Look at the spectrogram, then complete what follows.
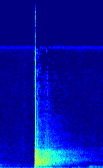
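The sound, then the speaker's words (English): One sharp, loud hand clap rings out alone, with a bright crack that trails off over about half a second before quiet returns. “Clap the hands, it's an exaggeration.”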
